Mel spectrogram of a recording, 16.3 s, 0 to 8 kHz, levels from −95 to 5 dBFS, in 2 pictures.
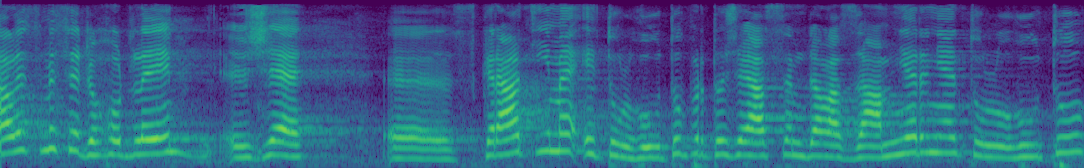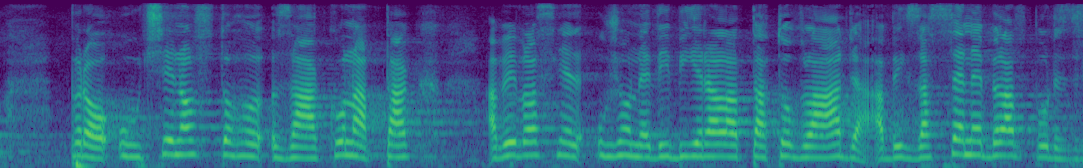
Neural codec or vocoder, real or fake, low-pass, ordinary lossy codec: none; real; 7.2 kHz; AAC, 48 kbps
